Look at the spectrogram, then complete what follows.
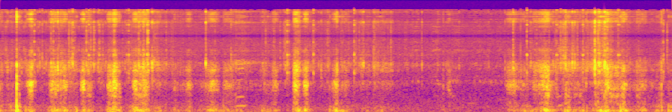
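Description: Child's bike trailer rolling over pavement behind a bicycle: irregular knocks and rattles from the trailer over bumps, over a low rumble of wind and tyres. There is a louder thump about nine seconds in.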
